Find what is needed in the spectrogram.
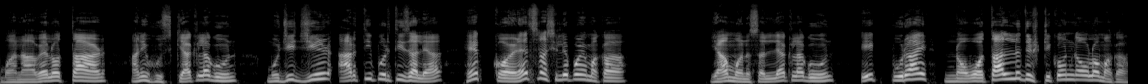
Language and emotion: Goan Konkani, surprised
